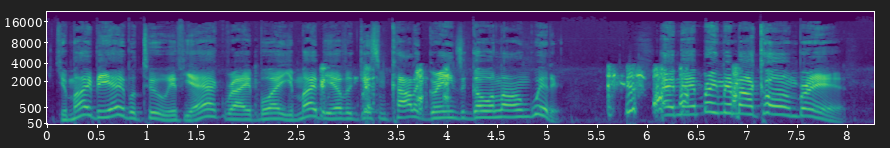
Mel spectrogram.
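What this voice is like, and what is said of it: Imitates another person's voice. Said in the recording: “that Charles Barkley impression”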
